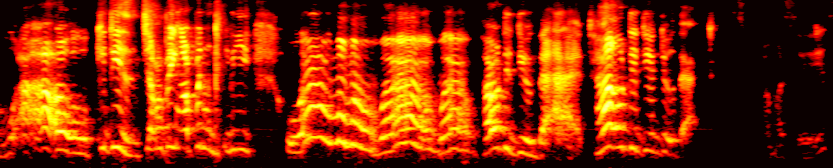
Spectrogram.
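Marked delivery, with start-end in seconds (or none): 0.0-7.1 high, loud amazed wows; gleeful kitten. A narrator's reading. Kitten amazed at mother's barking, high gleeful wows. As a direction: squeal in delight at mama.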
